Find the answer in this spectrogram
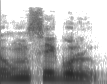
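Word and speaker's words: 음식을: যদি বাচ্চিমের পরে ইয়ং থাকে তবে ইয়ং এর স্থানে বাচ্চিমটি যায়, তাই এখানে গিয়ক বাচ্চিমটি ইয়ং এর স্থানে যাবে এবং উচ্চারণ হবে উমসিগুল।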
